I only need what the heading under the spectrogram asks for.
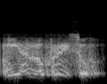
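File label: Italian aircraft destroyed mood low, speech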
